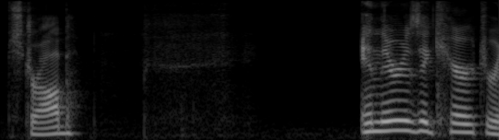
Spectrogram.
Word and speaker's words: Straub: King and uh Peter Straub I think that's how you say it like strawberry Straub and there is a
